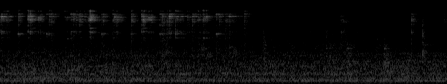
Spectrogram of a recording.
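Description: A pet scratching at fleas, its collar tags faintly jingling in quick rattling ticks that stop about two and a half seconds in.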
